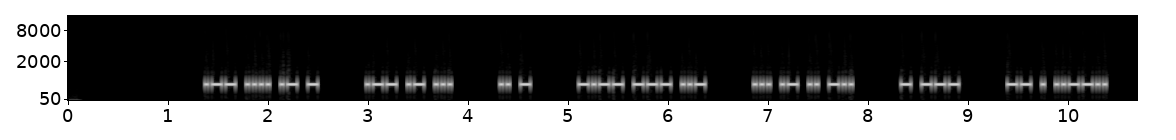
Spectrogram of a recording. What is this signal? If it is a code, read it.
Morse code, heard as a keyed tone, about 34 wpm, 700 Hz. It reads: WHAT WAS IT YOU SAID TO ME?
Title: 2x Word-Spacing - Sentences from Top 200 Words - 35wpm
